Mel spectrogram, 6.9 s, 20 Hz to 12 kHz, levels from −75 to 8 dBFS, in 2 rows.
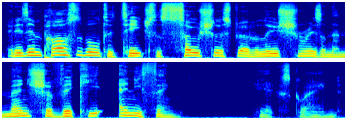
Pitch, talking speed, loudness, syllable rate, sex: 145 Hz, 120 wpm, -17 LUFS, 5.2 syllables/s, male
